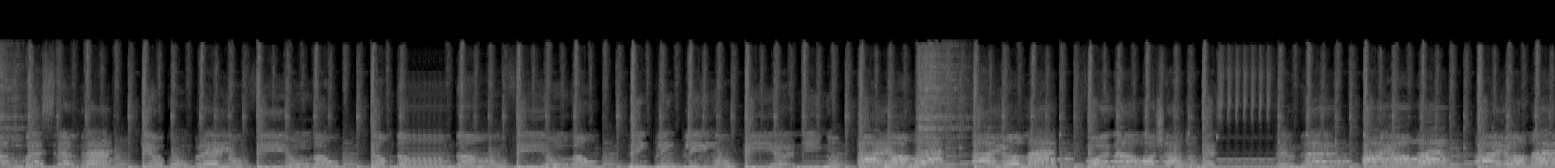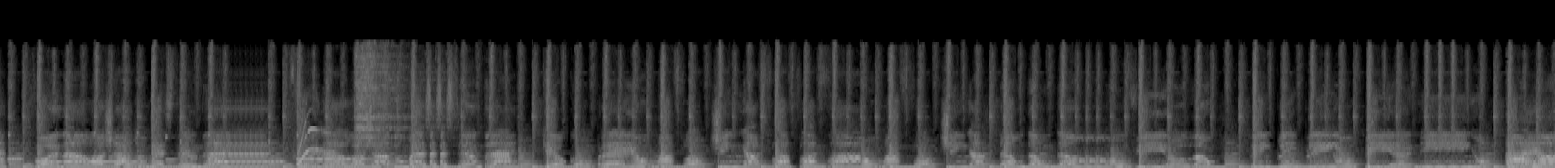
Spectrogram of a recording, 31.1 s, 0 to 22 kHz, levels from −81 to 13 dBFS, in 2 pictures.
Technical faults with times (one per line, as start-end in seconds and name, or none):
4.13-4.44 repeated frames
12.28-12.75 repeated frames
17.90-18.21 repeated frames
19.86-20.06 repeated frames
26.41-26.62 repeated frames
29.94-30.20 repeated frames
